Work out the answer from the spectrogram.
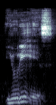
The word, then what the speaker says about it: यूरिएज: देखो कुछ लोग सा लिखते हैं, सा और जा में अंतर नहीं है, आप अपने हिसाब से उच्चारण कर सकते हो।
